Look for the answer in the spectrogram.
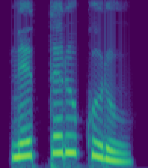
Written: ನೆತ್ತರುಕುರು

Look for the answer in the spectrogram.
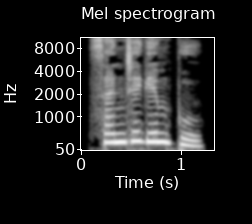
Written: ಸಂಜೆಗೆಂಪು

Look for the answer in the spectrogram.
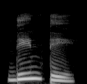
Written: ತಿಂಡೆ

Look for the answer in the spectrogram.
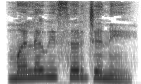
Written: ಮಲವಿಸರ್ಜನೆ

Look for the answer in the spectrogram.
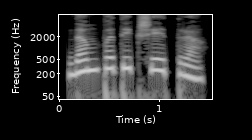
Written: ದಂಪತಿಕ್ಷೇತ್ರ

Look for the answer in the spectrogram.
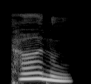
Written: ಥಾನು

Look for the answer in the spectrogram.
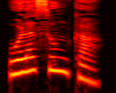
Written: ಒಳಸುಂಕ

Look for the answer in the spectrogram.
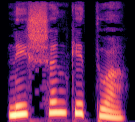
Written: ನಿಸ್ಸಂಗತ್ವ

